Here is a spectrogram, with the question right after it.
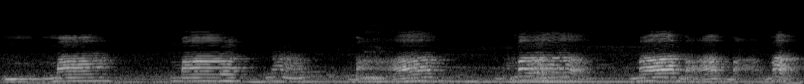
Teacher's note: first one was even. Second one rising. Third one fall and rise. Fourth one is fall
